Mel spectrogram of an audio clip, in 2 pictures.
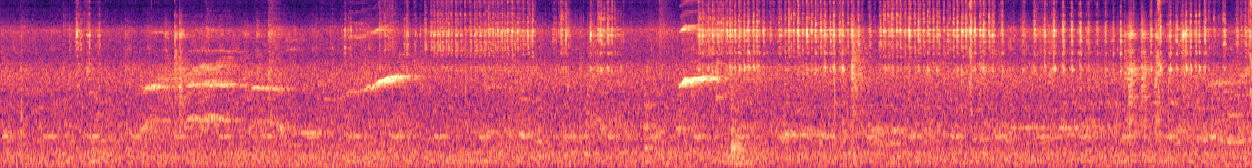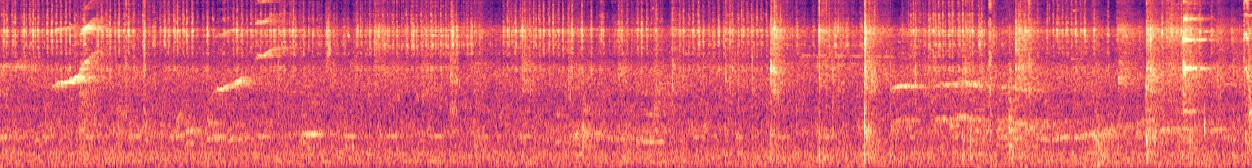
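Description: Faint clicks and rustles from dwarf hamsters moving through wood-shaving bedding and nibbling a seed mix. Several short, faint rising chirps come every few seconds, and a couple of sharper clicks come near the end.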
